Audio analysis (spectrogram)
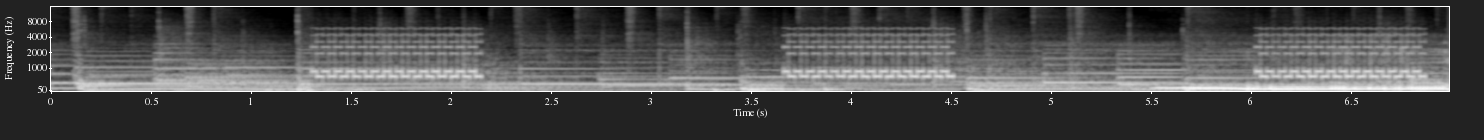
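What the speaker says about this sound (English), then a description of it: "A phone. Should I pick it up?" A telephone rings inside the adventure game AI: The Somnium Files, a steady bell-like ringtone repeating in three bursts over game music, loud and close, with no talking.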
